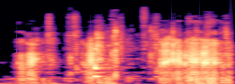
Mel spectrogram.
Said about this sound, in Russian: Собака ест из одной миски с лисом.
